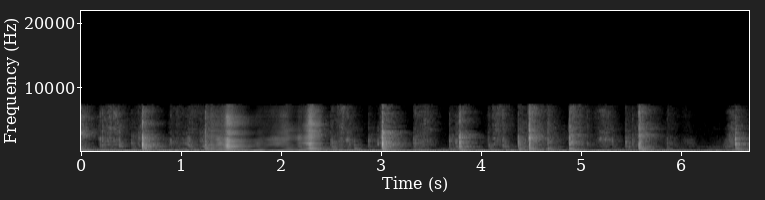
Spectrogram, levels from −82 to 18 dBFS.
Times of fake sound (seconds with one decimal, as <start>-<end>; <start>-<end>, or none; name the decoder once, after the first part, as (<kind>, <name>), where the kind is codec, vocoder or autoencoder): 1.3-2.4 (vocoder, Vocos)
